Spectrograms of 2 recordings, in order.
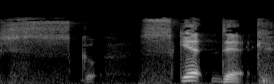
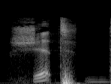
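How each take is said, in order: First: The name begins with an 'sk' sound. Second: The name begins with an 'sh' sound. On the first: "SCH is ski" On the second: "I'm phonetically sounding it out"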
